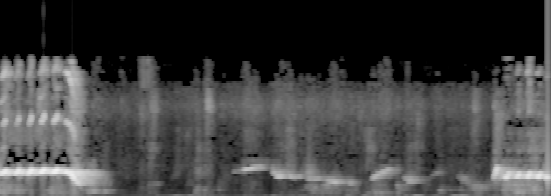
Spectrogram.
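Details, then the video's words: Sooty-headed bulbul in persistent, varied song intended to provoke rivals: a loud pulsed buzzy trill ending in a downward slur, then a series of short whistled slurs, and another buzzy trill starting at the end. "Sirtu Cipoh Gacor ngotot Variasi Memancing Emosi Lawan"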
